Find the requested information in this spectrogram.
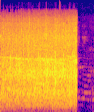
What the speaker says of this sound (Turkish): Celal hocamızın ben burada kendisine tüm Denizliler adına bir teşekkür ve alkış istiyorum.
